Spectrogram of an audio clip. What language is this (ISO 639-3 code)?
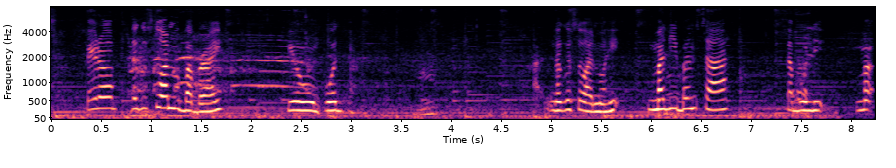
fil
